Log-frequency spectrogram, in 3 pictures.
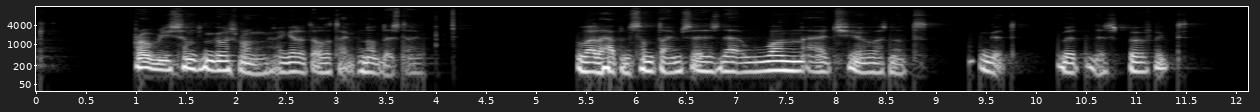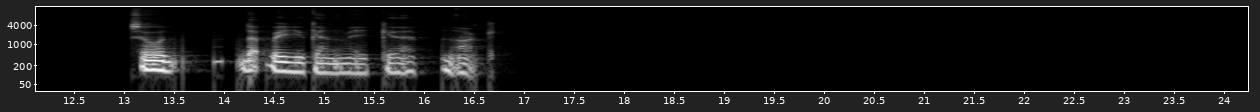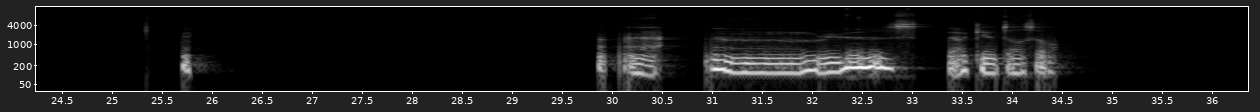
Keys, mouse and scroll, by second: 2.0 click, 9.1 click, 13.1 click, 16.3 click, 20.3 click, 22.2 click, 26.4 click, 32.4 click, 32.9 click, 34.6 click.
